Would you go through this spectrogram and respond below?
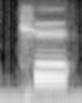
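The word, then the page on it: qu: tone 1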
